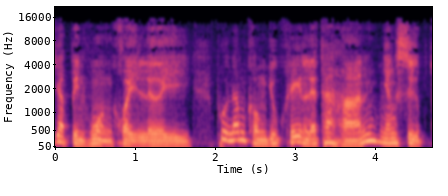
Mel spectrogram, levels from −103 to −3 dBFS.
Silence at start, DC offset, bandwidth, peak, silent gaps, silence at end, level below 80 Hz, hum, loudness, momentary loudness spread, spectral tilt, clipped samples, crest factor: 0 s; under 0.1%; 15.5 kHz; -12 dBFS; none; 0.15 s; -58 dBFS; none; -26 LUFS; 5 LU; -5.5 dB/octave; under 0.1%; 14 dB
